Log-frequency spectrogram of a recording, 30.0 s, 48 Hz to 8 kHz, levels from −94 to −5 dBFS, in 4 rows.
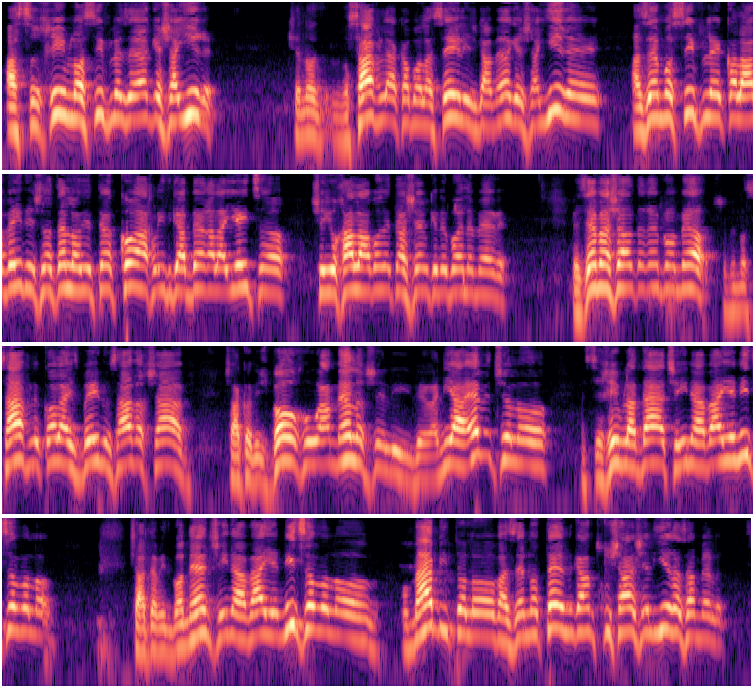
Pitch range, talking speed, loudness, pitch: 205-245 Hz, 145 wpm, -18 LUFS, 225 Hz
